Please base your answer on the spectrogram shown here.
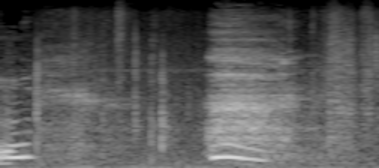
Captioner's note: happy sigh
